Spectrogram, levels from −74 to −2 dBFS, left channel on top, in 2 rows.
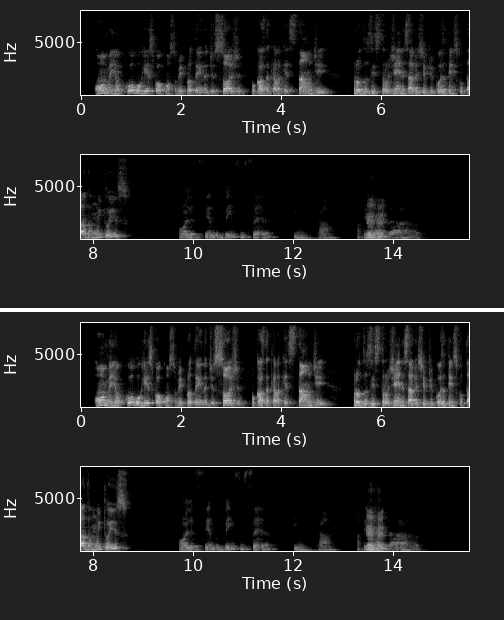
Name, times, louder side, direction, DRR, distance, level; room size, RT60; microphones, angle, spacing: voice 1, 0.3-4.9 5.4-8.7 13.4-13.9, right 2 dB, 85° right, 1.6 m, -29 dB
voice 2, 9.7-11.7 12.0-12.8 13.3-14.5, right 1 dB, 30° right, 1.7 m, -42 dB
10.0 x 6.0 x 8.0 m
head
